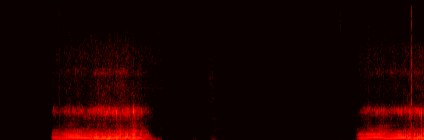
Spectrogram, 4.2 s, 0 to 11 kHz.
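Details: Sleeper snoring, recorded Wednesday 15 March 2017 at 04:17: two loud, low, vibrating snores about three seconds apart with quiet pauses; snoring.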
